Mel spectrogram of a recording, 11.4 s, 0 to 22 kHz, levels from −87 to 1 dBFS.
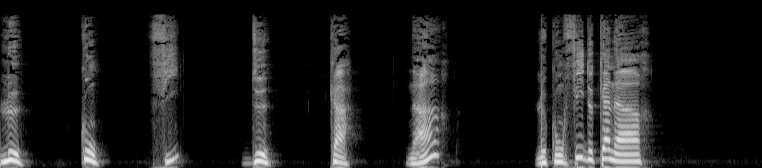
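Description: At 8.12 s a repeated buffer produces a brief click as a piece of about 2.7 ms plays twice, which fits a 128-sample buffer arriving late.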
